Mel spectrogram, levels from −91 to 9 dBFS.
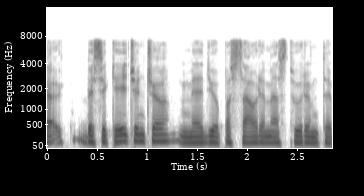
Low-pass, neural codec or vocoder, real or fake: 7.2 kHz; codec, 16 kHz, 8 kbps, FunCodec, trained on Chinese and English, 25 frames a second; fake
